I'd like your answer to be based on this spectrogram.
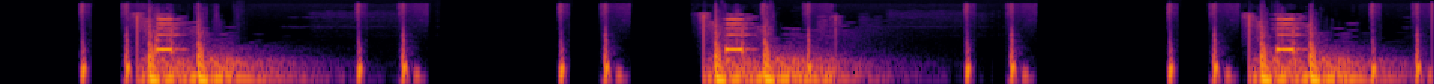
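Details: Simulated hospital heart monitor sound effect made for video editing: a repeating cycle of low heartbeat-like thumps and a ringing tone about every four seconds; cardiac monitor beeping.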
